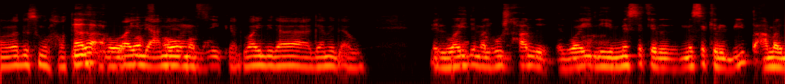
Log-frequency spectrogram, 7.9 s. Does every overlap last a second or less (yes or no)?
no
